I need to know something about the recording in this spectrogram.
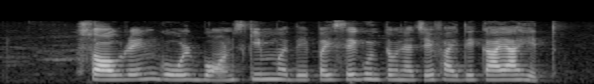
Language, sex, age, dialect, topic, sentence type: Marathi, female, 18-24, Standard Marathi, banking, question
